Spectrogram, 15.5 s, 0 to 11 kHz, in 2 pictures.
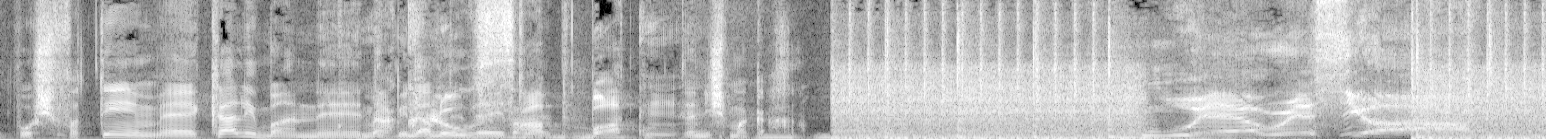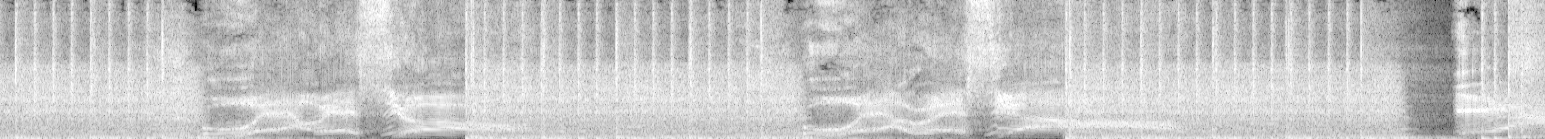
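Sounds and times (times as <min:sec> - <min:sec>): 
speech: 0:00.0 - 0:05.0, 0:05.7 - 0:07.5, 0:08.9 - 0:10.4
distorted guitars in a heavy metalcore song: 0:04.2 - 0:15.4
pounding drums in a heavy metalcore song: 0:04.2 - 0:15.4
harsh screamed vocals in a heavy metalcore song: 0:05.7 - 0:07.8, 0:08.4 - 0:14.1, 0:15.0 - 0:15.4.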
